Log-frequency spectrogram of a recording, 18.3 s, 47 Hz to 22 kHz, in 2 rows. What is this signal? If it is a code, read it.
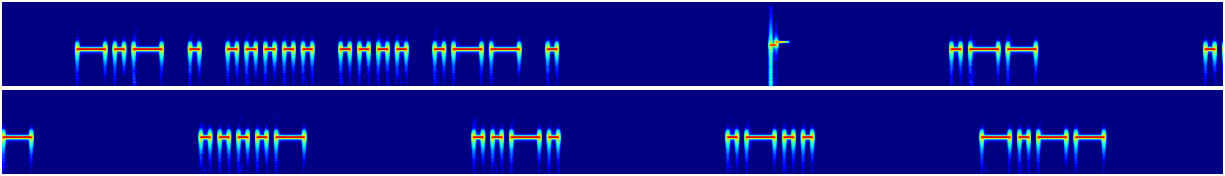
Morse code, heard as a keyed tone, about 17 wpm, spaced as for 9 wpm, 700 Hz. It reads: KE5HWE WA4FLY
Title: USA Call Signs - 6 Characters - 6x Character Spacing - 17wpm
